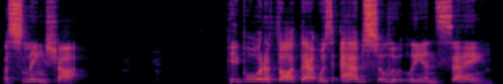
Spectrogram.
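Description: A man in his fifties with an American accent, preaching a sermon in a slow, earnest, emphatic way with weighty pauses, seated in a studio. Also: sits high, fairly bright tone. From United States. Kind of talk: sermon teaching. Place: studio with dark backdrop, indoors.

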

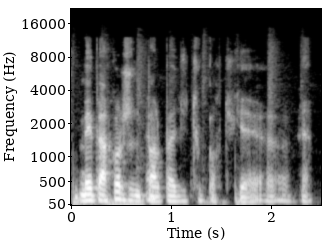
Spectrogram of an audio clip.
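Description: A man talking as a guest on a podcast, relaxed and a little hesitant, with fillers. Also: lowish voice, brisk, creaky, faint music behind. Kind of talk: casual podcast conversation.

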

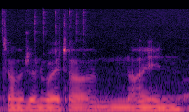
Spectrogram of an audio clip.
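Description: Young man, lowish voice, halting game chat, repeats words, faint music behind. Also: completely flat delivery. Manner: hesitant, repeats words while thinking. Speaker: gamer co-playing. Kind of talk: casual gaming chat.

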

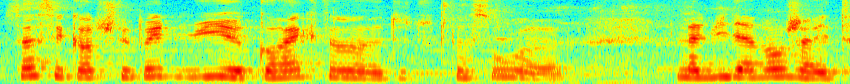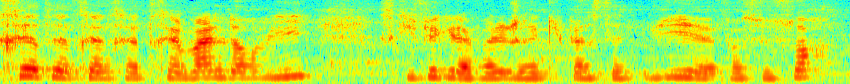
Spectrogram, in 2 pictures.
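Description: A thirty-something family vlogger with a stuffy nose from a cold rambles chattily to a handheld camera held out at arm's length inside her apartment, full of fillers and restarts. She talks a little fast, her voice a little high and her intonation fairly even.

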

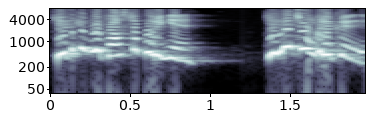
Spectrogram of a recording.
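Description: A woman's voice: extremely high pitch, expressive, rapid-fire, a little mellow, faint music behind. A woman voicing a fretful young wife in an amateur cartoon, scolding as she talks.

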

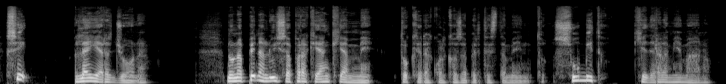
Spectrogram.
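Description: A man reading an audiobook, voicing a proud, cold and mocking young woman with a sharp, scornful delivery. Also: fairly low pitch, very animated, moderate pace, husky, dry recording, studio quality. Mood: cool.

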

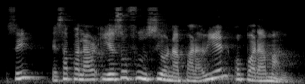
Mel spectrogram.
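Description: A woman's voice: fairly high pitch, a little fast. A middle-aged woman from Colombia with a Colombian accent, hosting a live-streamed motivational talk, emphatic and addressing her viewers directly. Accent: Colombian Spanish. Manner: animated and emphatic, reads out viewer comments and talks to them directly.

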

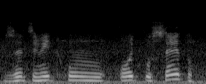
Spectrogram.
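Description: A man plays a security guard in a game roleplay, talking in a relaxed way. His voice sits a bit high. The audio is dull, with a crowd of voices behind. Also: fairly quick. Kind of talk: casual in-character game roleplay chat.

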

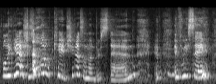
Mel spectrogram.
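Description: A woman playing a blunt, deadpan female detective being interviewed in an amateur role-play. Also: extremely high pitch. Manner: blunt, deadpan, quick comebacks. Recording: roomy home recording with noise.

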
